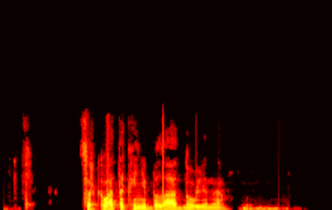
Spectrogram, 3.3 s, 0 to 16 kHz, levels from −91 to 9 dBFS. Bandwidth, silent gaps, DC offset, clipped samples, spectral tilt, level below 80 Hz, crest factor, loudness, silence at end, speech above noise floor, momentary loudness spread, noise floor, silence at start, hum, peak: 7.6 kHz; 0.37-0.48 s, 0.58-0.79 s; under 0.1%; under 0.1%; -8 dB/octave; -50 dBFS; 20 dB; -19 LUFS; 0.55 s; 22 dB; 20 LU; -40 dBFS; 0.25 s; none; -2 dBFS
